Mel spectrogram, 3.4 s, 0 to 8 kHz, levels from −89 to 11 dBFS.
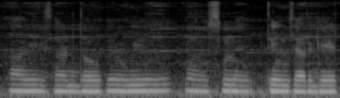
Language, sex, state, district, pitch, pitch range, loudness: Hindi, male, Rajasthan, Nagaur, 145 Hz, 140-145 Hz, -33 LUFS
